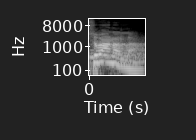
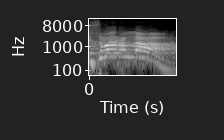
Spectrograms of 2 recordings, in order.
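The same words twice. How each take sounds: First: It is shouted loudly. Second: It is shouted even more loudly.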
